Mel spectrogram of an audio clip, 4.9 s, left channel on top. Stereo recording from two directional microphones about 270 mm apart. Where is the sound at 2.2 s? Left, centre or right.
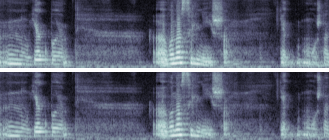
Right.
